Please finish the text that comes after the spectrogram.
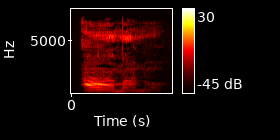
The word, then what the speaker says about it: amano: Pay attention to the position of the stress with loro. Noi amiamo, voi amate, and then loro amano. So we move the stress to the left by one syllable.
